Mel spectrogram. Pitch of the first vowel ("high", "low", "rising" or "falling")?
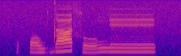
low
